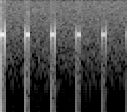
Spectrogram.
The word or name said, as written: aheley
